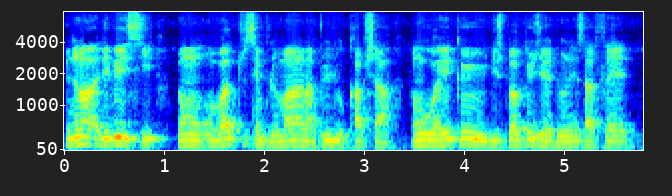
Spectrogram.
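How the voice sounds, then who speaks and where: In a mid-range, fairly bright voice at normal speed and a steady tone, a YouTube host records a casual screen tutorial, thinking aloud as he clicks through a website. He says "tout simplement" constantly and speaks straight to his viewers, teasing them to subscribe.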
